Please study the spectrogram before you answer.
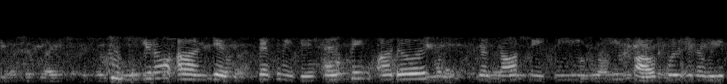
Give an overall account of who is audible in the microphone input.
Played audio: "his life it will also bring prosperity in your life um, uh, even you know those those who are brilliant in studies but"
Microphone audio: both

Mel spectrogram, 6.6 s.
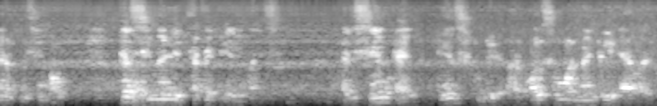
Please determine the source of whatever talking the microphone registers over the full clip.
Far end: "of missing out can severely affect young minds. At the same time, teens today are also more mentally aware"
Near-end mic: echo only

